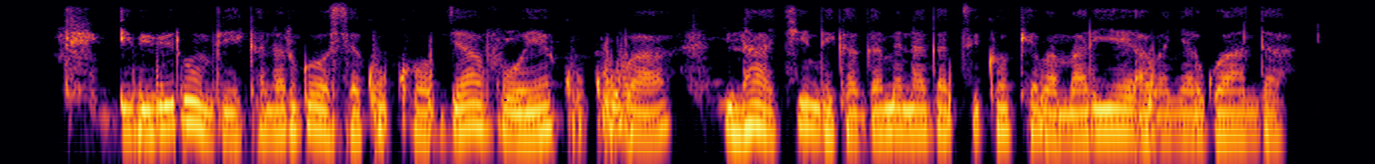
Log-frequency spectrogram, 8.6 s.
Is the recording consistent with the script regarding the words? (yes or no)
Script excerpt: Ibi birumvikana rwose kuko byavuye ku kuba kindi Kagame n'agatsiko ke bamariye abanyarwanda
no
